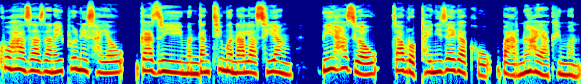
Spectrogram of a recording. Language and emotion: Bodo, sad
